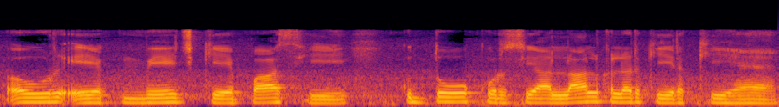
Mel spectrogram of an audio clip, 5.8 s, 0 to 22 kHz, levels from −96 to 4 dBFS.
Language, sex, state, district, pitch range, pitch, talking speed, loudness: Hindi, male, Uttar Pradesh, Saharanpur, 110-125 Hz, 120 Hz, 135 wpm, -15 LUFS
